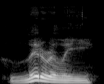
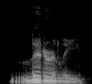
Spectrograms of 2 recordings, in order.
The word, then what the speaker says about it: literally: But Americans will often say literally when it doesn't really happen. Literally. And that T, the way I say it, is actually like a D.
